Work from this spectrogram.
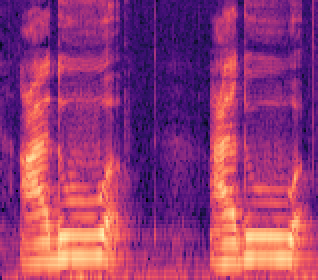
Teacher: وقف میں ہم نے اس واو کو سائلنٹ کرنا ہوگا، یعنی ساکن کرنا ہوگا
